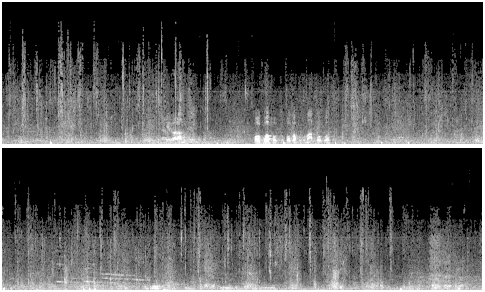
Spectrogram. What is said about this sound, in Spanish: La verdad que, bueno, impresiona el poder escuchar el racheo de los costaleros con este tipo de hermandades silentes, que podemos disfrutar, bueno, de otros sonidos, de otro momento, de otro encuentro,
